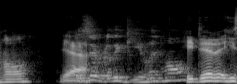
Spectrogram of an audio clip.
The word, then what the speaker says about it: Gyllenhaal: gu uh Jake Gillen Hall in it Jake Gyllenhaal why do you pronounce it that way it's not pronounced Gyllenhaal ghal yeah is it really Gillen Hall he did it he said it on a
